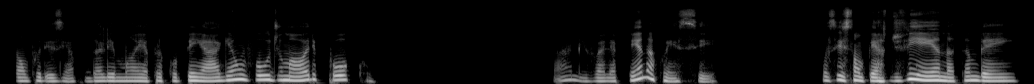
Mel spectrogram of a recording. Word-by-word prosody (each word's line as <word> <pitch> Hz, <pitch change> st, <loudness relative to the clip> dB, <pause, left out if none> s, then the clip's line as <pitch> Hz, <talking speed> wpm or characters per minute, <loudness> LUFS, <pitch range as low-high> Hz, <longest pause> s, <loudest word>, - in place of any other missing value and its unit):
Então, 160 Hz, -1 st, -5 dB
por 165 Hz, +2 st, -8 dB
exemplo 150 Hz, -1 st, -8 dB
da 155 Hz, +2 st, -8 dB
Alemanha 160 Hz, -1 st, -2 dB
para 165 Hz, +2 st, -6 dB
Copenhague 165 Hz, +2 st, 0 dB
é -, -, +4 dB
um 230 Hz, 0 st, +5 dB
voo 210 Hz, +1 st, +2 dB
de 200 Hz, 0 st, -5 dB
1 195 Hz, -2 st, +4 dB
hora 205 Hz, +5 st, +2 dB
e -, -, -7 dB
pouco. 210 Hz, -7 st, -3 dB, 1.8 s
Sabe, 190 Hz, -5 st, -10 dB
vale 155 Hz, +1 st, -7 dB
a -, -, -6 dB
pena 250 Hz, -, +1 dB
conhecer. 145 Hz, -, -7 dB, 1.1 s
Vocês 185 Hz, +2 st, 0 dB
estão 195 Hz, 0 st, +2 dB
perto 160 Hz, -1 st, +1 dB
de 165 Hz, 0 st, -5 dB
Viena 190 Hz, -5 st, +5 dB
também. 165 Hz, -3 st, 0 dB
165 Hz, 150 wpm, -22 LUFS, 155-195 Hz, 1.8 s, um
